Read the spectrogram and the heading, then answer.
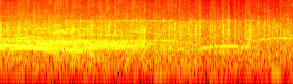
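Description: Applause from a quiz show audience for a contestant who just lost a close round; brisk, dense clapping carries on evenly, easing slightly in level toward the end.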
